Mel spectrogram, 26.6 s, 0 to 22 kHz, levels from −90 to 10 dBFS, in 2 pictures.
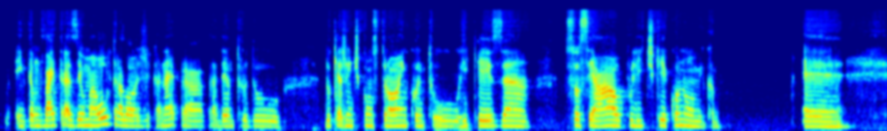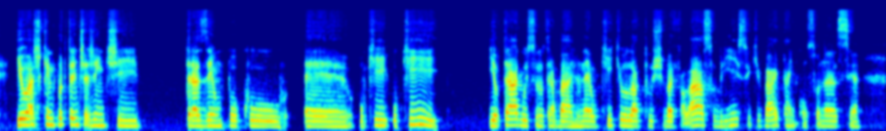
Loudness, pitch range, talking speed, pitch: -22 LUFS, 160-180 Hz, 135 wpm, 170 Hz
